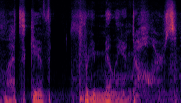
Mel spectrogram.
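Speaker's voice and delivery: hushed whisper, slow; whispered kids' idea. Retold or imitated. Kids whispering a huge offering goal to mom. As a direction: whisper it like a secret wish. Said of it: "And then they were like".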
